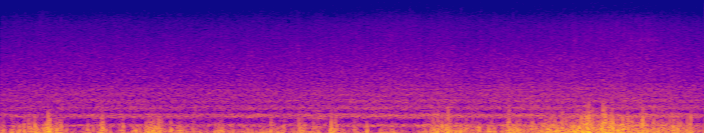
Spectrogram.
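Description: A mass of honeybees buzzing over an opened hive, a dense hum that swells and fades and grows louder near the end.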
